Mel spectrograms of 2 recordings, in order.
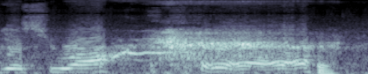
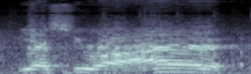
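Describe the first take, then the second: First: Laughing insistence. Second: Said in the usual way. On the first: Pretend. Friend insists Chris is an asshole, laughing and shouting. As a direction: push it through a laugh.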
